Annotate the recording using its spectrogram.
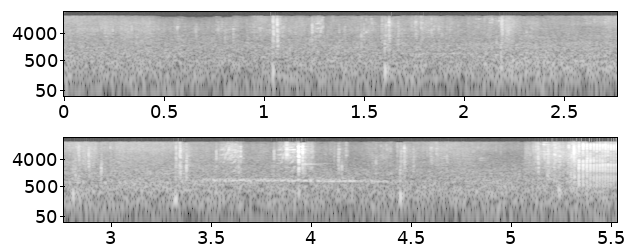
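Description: Heavy boots thud on the ground in footsteps.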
